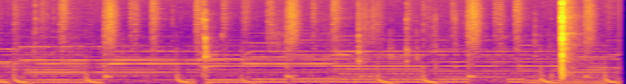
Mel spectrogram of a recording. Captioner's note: chill music; button clicking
